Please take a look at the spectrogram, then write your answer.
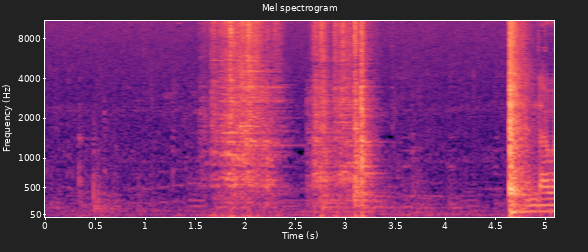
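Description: Soft scraping and shuffling of a baking dish of rosemary chicken and potatoes sliding into a home oven, ending in a sharp metallic clank as it settles or the door shuts.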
